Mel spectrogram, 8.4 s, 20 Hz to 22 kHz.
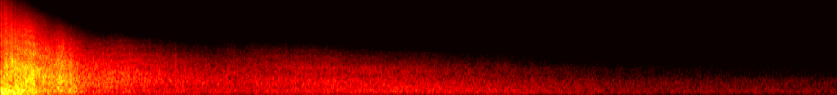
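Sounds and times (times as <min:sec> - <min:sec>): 
distant 12-gauge shotgun firing outdoors: 0:00.0 - 0:04.4.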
